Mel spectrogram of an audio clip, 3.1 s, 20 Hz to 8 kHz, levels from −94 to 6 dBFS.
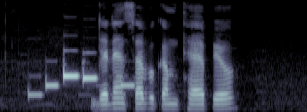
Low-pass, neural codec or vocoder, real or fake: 7.2 kHz; none; real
